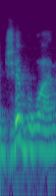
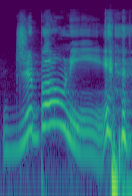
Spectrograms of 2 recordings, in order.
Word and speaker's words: jibone: Some people say Jib1. I'm like, no, that's not right. Jib1. Honestly, a little of my Italian came out when I first saw it, and I was like, jibone.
